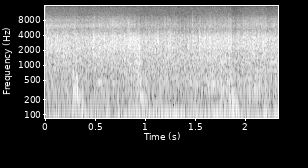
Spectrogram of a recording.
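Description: Heavy rain falling on a lifted pickup truck, heard from inside the cabin as a steady hiss over a continuous low road and engine rumble while it drives on wet pavement.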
